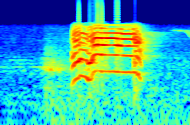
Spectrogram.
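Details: Tanimbar corella at an animal resort giving one harsh, nasal drawn-out squawk lasting under a second, rich in harmonics, over quiet background.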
